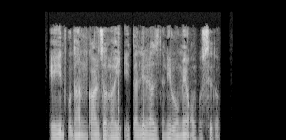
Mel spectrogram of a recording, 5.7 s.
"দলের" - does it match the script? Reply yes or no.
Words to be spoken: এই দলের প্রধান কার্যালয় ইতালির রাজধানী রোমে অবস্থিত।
no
